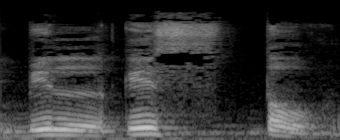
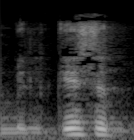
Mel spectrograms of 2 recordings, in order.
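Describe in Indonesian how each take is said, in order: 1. Konsonan akhir berakhir dengan pantulan gema. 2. Konsonan akhir berhenti datar tanpa pantulan. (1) "qalqalahnya muncul" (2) "bukan bil qist"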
